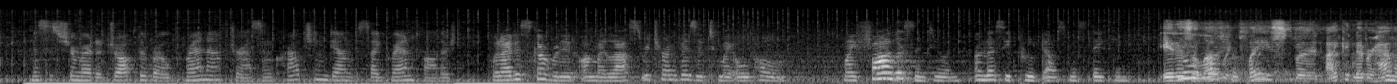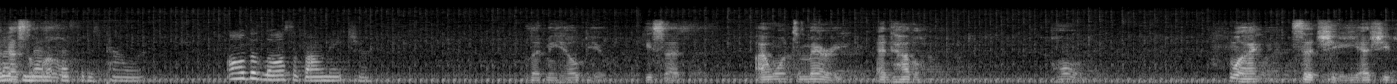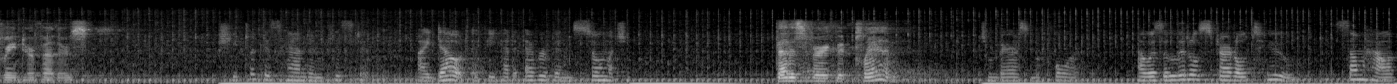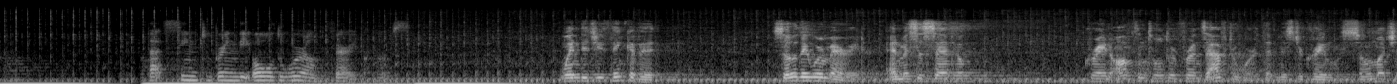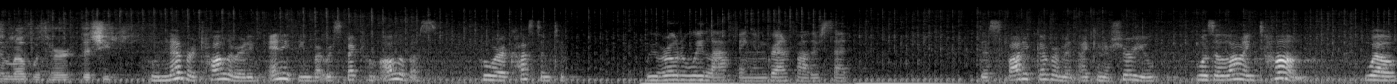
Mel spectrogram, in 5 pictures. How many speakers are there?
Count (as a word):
four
